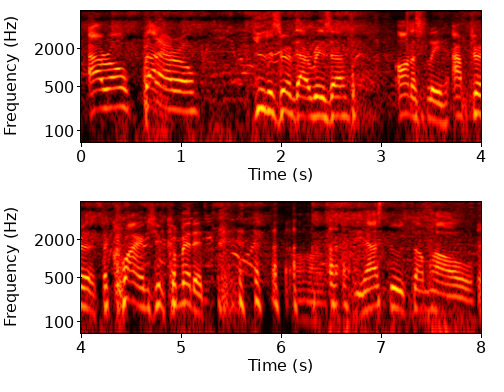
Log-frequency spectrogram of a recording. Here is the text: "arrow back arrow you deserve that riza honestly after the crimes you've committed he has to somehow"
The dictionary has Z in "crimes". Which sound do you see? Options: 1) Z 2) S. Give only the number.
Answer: 1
